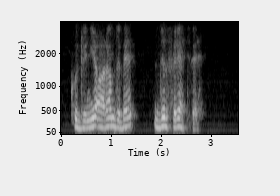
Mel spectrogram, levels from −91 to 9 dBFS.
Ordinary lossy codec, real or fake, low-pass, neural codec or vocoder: Opus, 32 kbps; real; 3.6 kHz; none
